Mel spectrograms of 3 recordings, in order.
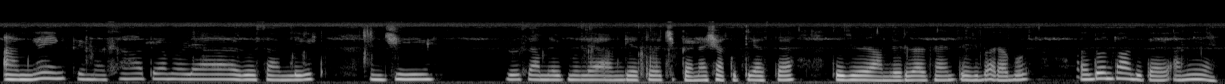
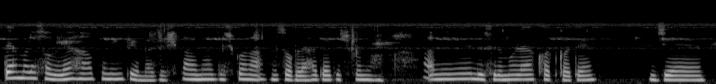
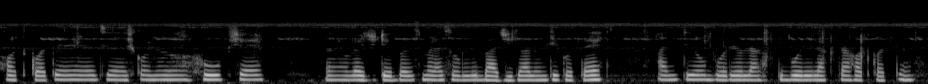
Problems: constant background noise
